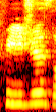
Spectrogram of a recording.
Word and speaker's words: Feige: Wait, is that how you pronounce Kevin Feige's last name? – Yes, it's Feige.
